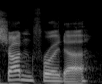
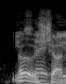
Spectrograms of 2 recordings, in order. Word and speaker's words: Schadenfreude: Apparently we are mispronouncing it. It's Schadenfreude. – Schadenfreude. – You say the E at the end. So it's a German word.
